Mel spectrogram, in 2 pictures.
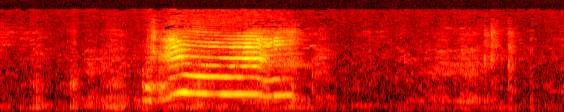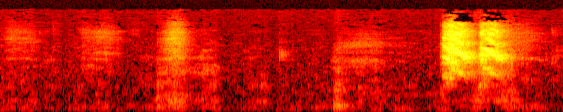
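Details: A Persian cat at breakfast indoors gives one drawn-out meow early on, followed by faint rustling, soft clicks and a short burst of hissing noise near the end.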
